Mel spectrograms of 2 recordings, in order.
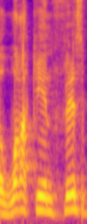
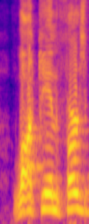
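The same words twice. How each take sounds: First: Fist said without the r; slurred fist. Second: First said clearly with its r; corrected first. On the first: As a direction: blur first into fist. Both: Shown as a demonstration.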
